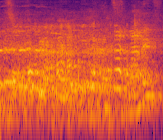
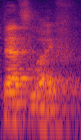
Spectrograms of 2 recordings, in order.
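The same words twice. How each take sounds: First: High, loud, laughing "That's life?" in disbelief; incredulous laughing echo. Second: Said in the usual way. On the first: Retold or imitated. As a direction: throw the words back, laughing in disbelief. Teen repeating it indignantly.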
